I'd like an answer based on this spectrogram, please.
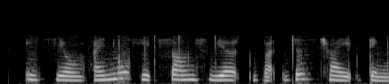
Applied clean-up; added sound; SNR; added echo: neural separator model SepFormer WHAMR!.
